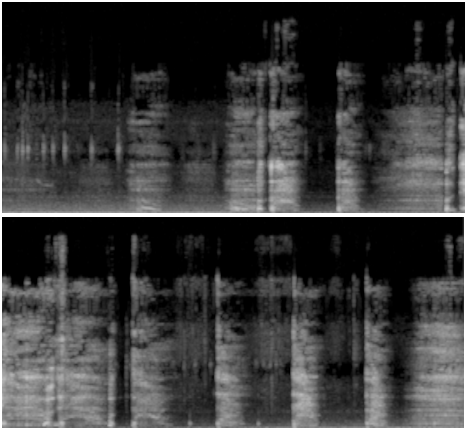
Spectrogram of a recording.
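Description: Repeated short cough and throat-clearing bursts over steady low background rumble; coughing.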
